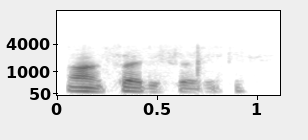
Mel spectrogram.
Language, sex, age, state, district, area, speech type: Kannada, male, 18-30, Karnataka, Udupi, rural, conversation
